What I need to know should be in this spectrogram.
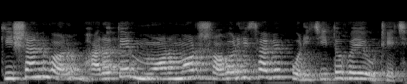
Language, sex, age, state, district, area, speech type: Bengali, female, 30-45, West Bengal, Paschim Medinipur, rural, read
